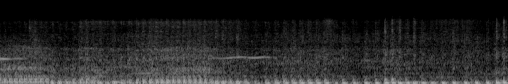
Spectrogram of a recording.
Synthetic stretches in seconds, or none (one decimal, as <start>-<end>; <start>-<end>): none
